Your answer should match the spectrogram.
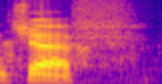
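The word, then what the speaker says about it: Geoff: And one that's spelled Jeff, like G-E-O-F-F. Yes. Still Jeff.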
